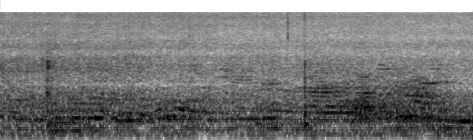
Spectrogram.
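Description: Faint sizzling of hot cooking oil as a wire strainer of freshly fried moong dal vadas drains over the pan, with a couple of tiny clicks.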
